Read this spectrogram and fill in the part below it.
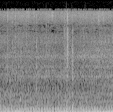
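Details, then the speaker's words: BMW Isetta single-cylinder, driving after brake rebuild (brakes pulling hard right): steady low chug with even beat, no knocks or rattles; little engine runs healthy. "runs great though okay that's a neat little car beautiful"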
